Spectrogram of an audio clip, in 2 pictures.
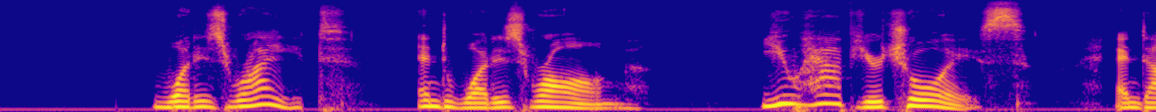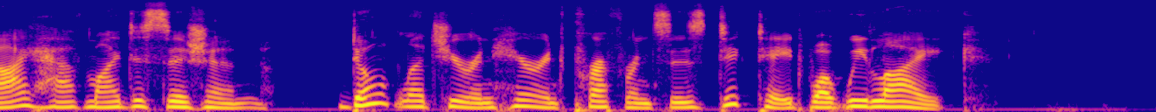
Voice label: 外籍英女 演讲独白配音

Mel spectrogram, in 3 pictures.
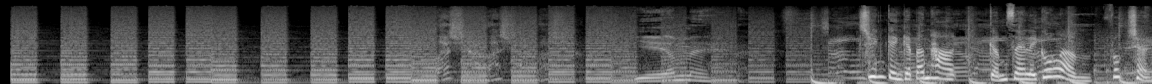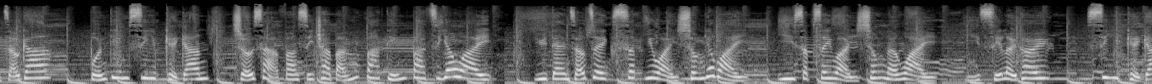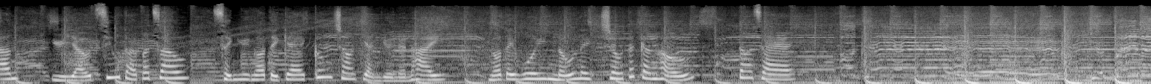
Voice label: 粤女 粤语普通广告; 福祥酒家; 酒类广告

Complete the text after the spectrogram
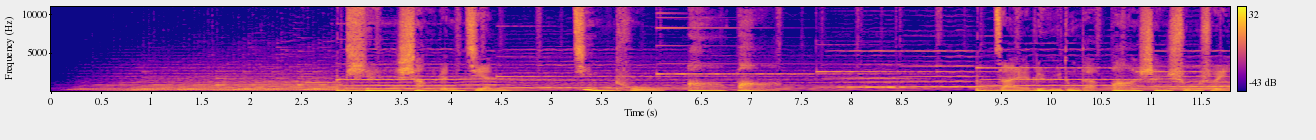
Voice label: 男 专题; 阿坝

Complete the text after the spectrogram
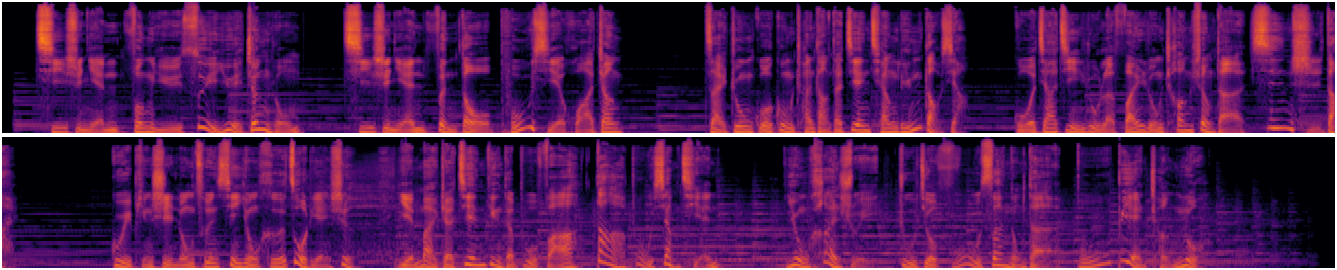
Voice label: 男 党建; 桂平市农村信用合作联社

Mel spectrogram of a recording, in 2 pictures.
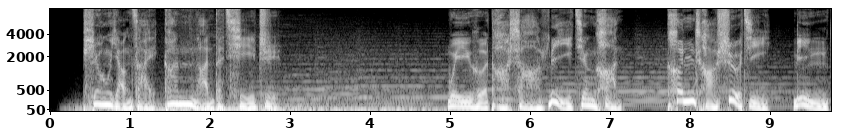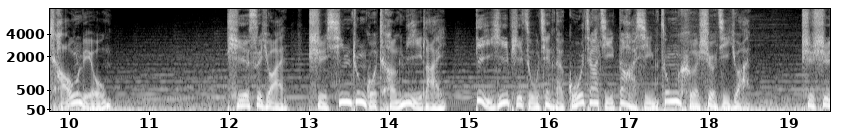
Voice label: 男 浑厚专题

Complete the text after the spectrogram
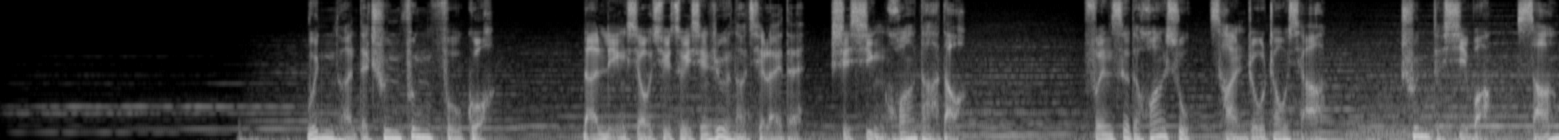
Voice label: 男 专题类; 吉林大学4集专题片第一集巍巍吉大

